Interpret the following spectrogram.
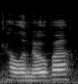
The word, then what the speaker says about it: Kellanova: Wait, what am I saying? Kellanova? I'm saying it wrong. Sounded right to me. Because I'm saying telenovela. It's fine Kellanova, not Kellanova.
